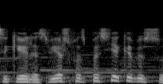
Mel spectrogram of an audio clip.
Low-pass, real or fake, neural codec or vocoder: 5.4 kHz; real; none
